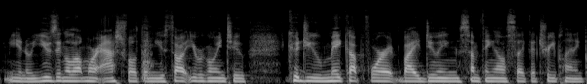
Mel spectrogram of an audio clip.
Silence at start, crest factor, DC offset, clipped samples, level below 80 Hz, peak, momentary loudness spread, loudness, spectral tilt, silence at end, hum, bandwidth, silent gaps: 0.05 s; 14 dB; under 0.1%; under 0.1%; -58 dBFS; -10 dBFS; 6 LU; -25 LUFS; -6.5 dB/octave; 0 s; none; 11.5 kHz; none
